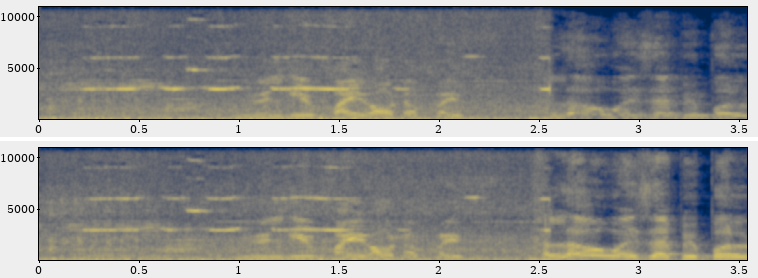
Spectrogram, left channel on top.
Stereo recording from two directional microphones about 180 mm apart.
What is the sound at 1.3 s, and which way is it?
Speech, 5° left (ahead or behind).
